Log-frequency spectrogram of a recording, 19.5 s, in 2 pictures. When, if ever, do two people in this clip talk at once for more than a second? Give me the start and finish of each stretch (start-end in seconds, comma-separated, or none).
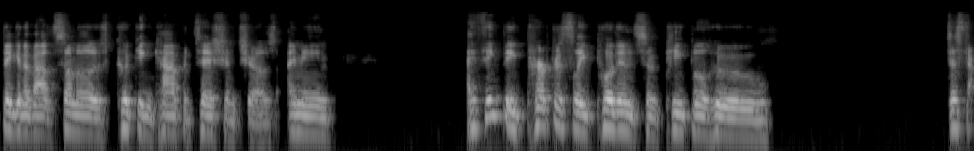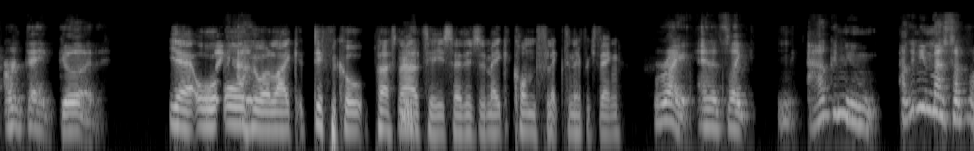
none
